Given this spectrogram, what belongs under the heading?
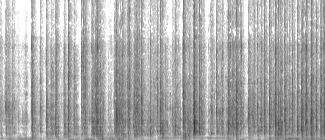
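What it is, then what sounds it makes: Plastic computer keyboard. A black, full-size, wired Dell keyboard with plastic keys and a hollow plastic case is held up in both hands while fingertips tap rapidly across its keys. The result is a steady stream of crisp, bright plastic clicks in uneven bursts with almost no ring after each tap.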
